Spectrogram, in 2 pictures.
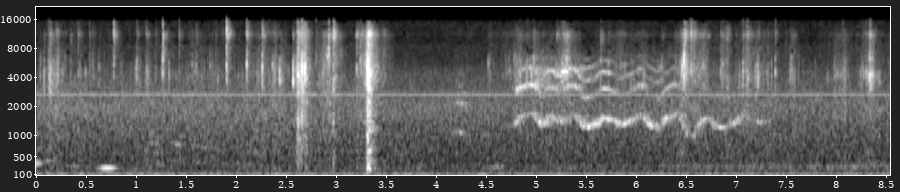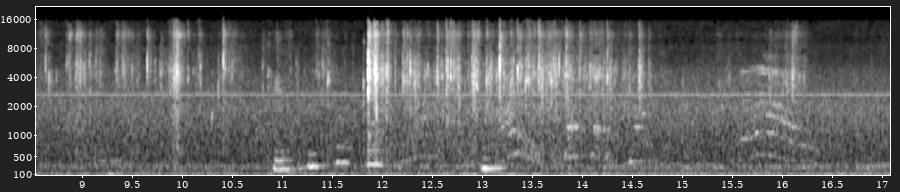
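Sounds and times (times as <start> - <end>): warbling whistle: 4.7 - 7.4.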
